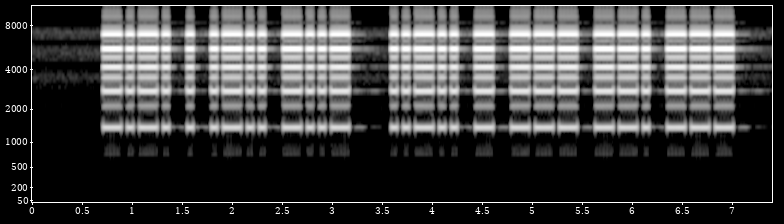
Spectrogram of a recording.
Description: Morse code (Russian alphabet), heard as electronic beeps, machine-sent, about 20 wpm, 1400 Hz. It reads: ЦЕЛЬ ЭТОГО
